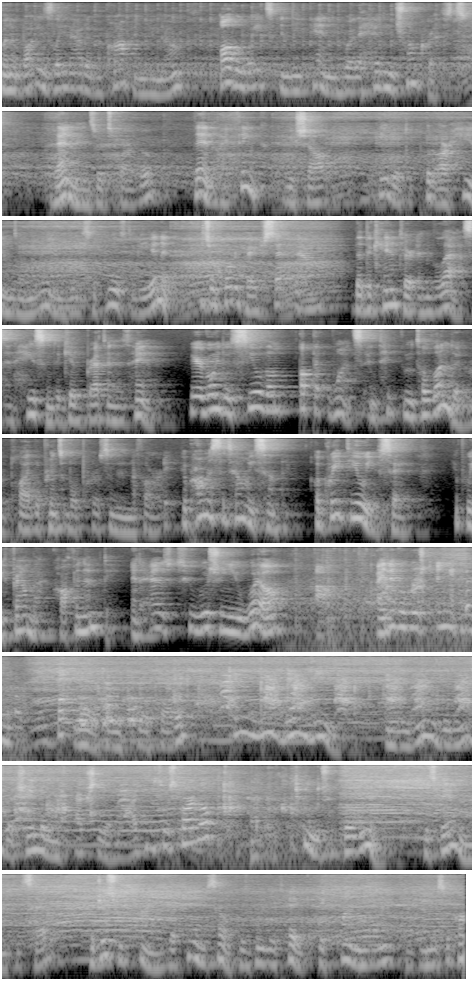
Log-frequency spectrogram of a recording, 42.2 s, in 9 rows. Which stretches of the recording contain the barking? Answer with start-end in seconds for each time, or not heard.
27.1-34.4.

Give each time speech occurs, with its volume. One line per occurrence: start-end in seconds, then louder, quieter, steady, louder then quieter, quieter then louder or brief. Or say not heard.
0.0-42.2 steady.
